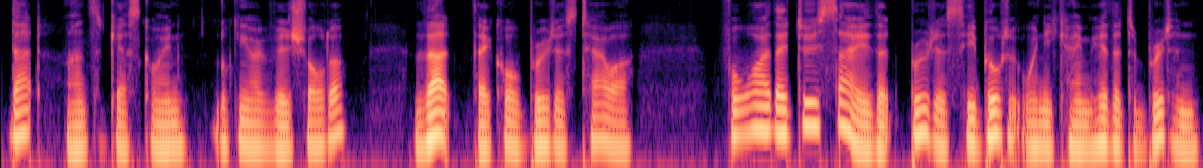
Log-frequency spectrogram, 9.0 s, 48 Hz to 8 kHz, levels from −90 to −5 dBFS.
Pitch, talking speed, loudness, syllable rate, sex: 110 Hz, 180 wpm, -21 LUFS, 5.5 syllables/s, male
